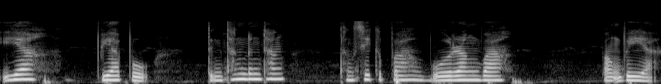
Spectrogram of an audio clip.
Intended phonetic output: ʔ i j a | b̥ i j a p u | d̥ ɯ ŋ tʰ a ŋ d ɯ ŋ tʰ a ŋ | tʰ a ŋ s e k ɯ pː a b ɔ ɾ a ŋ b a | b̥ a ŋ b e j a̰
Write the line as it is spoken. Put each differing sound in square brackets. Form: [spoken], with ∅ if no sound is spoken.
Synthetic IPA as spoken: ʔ i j a | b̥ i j a p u | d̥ ɯ ŋ tʰ a ŋ d ɯ ŋ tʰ a ŋ | tʰ a ŋ s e k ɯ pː a b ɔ ɾ a ŋ b a | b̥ a ŋ b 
